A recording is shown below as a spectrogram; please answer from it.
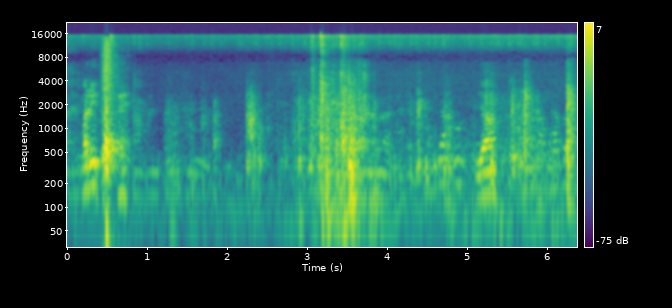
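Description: Indistinct voices talking quietly in short snatches, with a single sharp knock about half a second in.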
